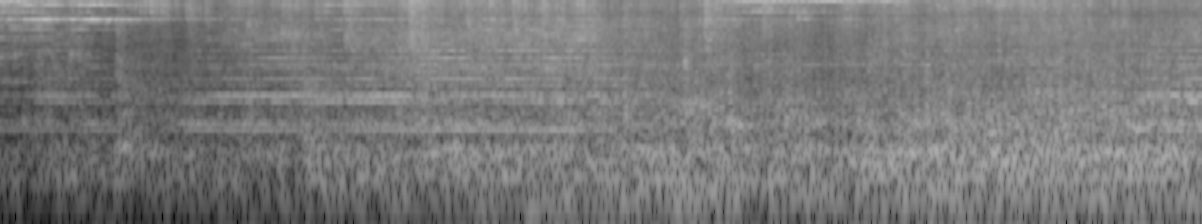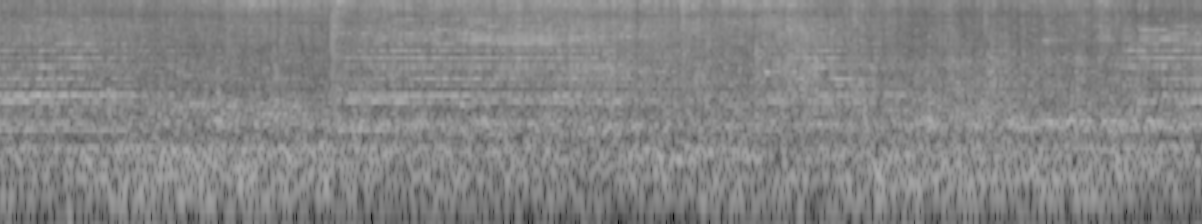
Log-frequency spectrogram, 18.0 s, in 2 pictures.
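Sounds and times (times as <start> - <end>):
high wheel squeal: 0.0 - 2.9, 5.4 - 6.9
train wheels rumbling on rail: 0.0 - 18.0
locomotive horn blasts: 1.5 - 4.7, 8.6 - 10.2, 11.6 - 14.0, 14.7 - 15.7, 17.4 - 18.0.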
